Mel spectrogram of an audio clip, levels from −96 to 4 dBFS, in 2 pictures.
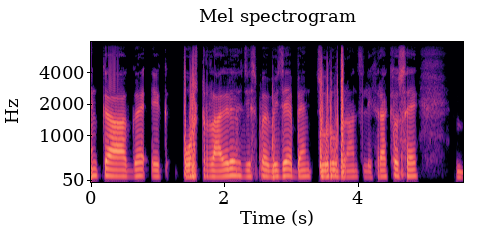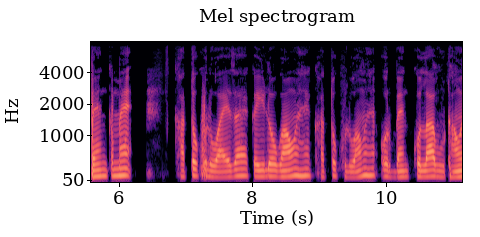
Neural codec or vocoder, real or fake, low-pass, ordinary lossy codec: none; real; 7.2 kHz; none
